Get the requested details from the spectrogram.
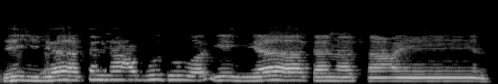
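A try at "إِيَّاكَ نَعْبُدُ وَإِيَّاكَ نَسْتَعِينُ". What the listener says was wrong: Iya, soalnya masih ada kesan ya, kesan saja, bukan bukan dimatkan enggak, cuman ada kesan sedikit di situ, agak lambat di situ. Dan di alham ha itu diupayakan lagi ya, ha itu diupayakan lagi untuk kembali ke makrotnya.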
